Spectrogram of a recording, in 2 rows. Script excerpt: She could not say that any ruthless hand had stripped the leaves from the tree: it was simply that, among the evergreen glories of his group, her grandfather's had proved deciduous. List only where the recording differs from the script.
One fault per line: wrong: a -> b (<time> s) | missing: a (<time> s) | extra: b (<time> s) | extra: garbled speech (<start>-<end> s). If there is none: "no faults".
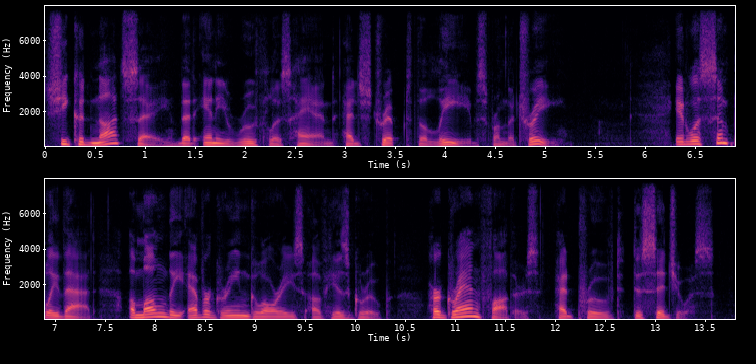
no faults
